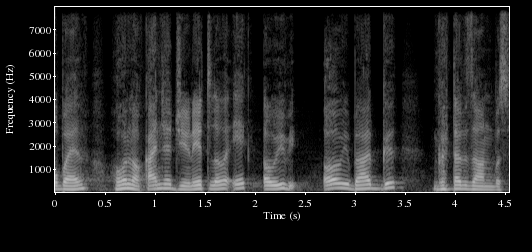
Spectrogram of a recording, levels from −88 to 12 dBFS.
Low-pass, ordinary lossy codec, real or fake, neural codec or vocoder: none; none; fake; codec, 16 kHz, 0.5 kbps, X-Codec, HuBERT features, trained on LibriSpeech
